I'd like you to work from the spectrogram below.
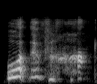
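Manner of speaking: very high, laughing squeal of disbelief; shocked outrage. Retold or imitated. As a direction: replay the shock in a comic squeak. Retold shock at water in face.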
